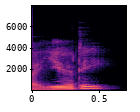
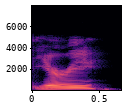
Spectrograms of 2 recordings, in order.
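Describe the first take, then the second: First: The first syllable sounds like 'you', no R. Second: The first syllable sounds like 'yur', with R. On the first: The speaker calls it right. "would it be uh, Yuri" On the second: The speaker calls it wrong. "not Yuri, because you have that Yur"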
